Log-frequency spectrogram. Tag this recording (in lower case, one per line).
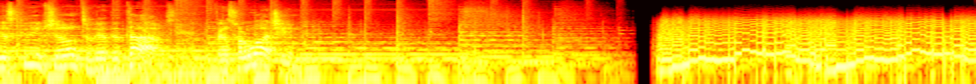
speech
acoustic guitar
musical instrument
strum
plucked string instrument
music
guitar
electric guitar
